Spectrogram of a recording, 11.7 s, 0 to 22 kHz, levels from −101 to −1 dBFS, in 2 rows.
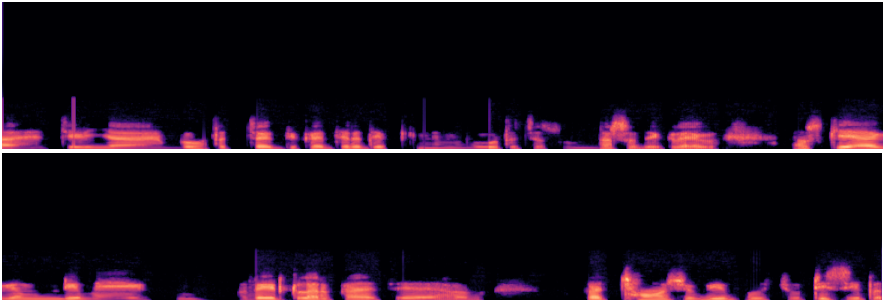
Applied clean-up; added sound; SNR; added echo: none; none; none; none.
